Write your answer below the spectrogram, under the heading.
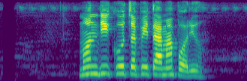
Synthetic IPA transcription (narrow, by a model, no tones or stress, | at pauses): mʌnd̪ikot͡sʌpeʈamapʌɾjo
